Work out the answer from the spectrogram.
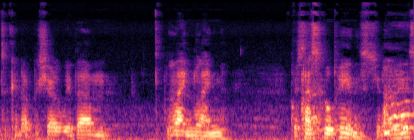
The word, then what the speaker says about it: Lang Lang: I'm going out next week to conduct a show with Lang Lang, the classical pianist. You know who Oh. he is? You pronounce it Long Long.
